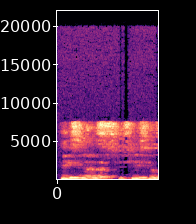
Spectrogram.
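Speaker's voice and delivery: usual speaking voice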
